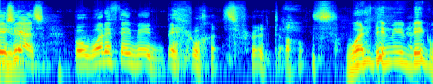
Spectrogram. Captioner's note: laughs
